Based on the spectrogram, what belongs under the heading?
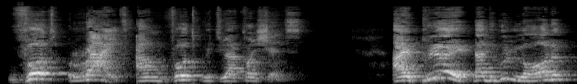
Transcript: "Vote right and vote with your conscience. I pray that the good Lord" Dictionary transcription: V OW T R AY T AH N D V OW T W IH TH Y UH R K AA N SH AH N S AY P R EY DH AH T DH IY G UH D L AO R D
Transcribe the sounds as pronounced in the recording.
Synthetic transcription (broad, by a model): V OW T R AY T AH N V OW T W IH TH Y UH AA K AA N SH AH N S AY P R EY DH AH T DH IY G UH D L AO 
